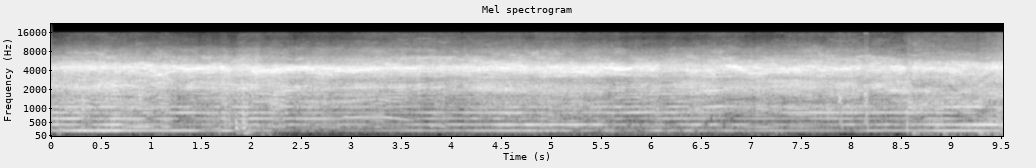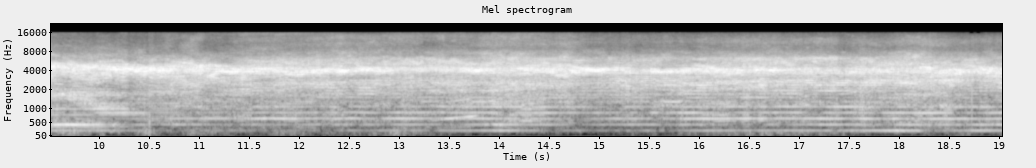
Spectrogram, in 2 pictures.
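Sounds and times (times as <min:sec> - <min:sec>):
wooden cart axle squealing: 0:00.0 - 0:19.0.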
